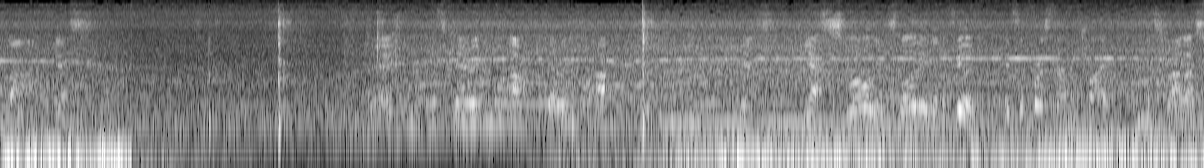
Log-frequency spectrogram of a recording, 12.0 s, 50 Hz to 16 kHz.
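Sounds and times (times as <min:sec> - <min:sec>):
steady low hum: 0:00.0 - 0:12.0
racket hitting tennis ball: 0:02.0 - 0:03.2, 0:05.6 - 0:07.0.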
